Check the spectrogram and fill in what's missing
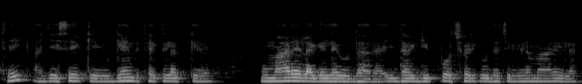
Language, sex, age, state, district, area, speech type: Maithili, male, 18-30, Bihar, Samastipur, urban, spontaneous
